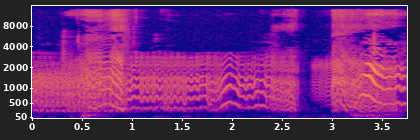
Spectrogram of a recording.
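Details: Six-day-old Labrador Retriever puppy giving soft, wavering whimpers and squeaky grunts, with rising-and-falling harmonic squeals near the end after a brief pause.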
